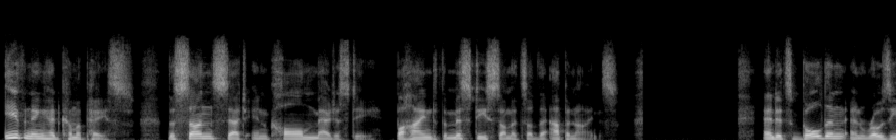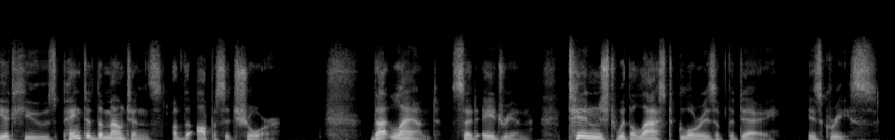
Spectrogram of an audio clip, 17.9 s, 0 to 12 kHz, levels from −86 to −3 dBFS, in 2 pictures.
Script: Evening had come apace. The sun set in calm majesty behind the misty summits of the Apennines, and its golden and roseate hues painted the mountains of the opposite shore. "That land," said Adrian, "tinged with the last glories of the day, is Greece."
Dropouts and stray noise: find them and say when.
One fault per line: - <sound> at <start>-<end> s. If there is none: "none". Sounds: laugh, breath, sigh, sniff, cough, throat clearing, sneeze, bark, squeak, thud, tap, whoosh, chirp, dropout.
none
